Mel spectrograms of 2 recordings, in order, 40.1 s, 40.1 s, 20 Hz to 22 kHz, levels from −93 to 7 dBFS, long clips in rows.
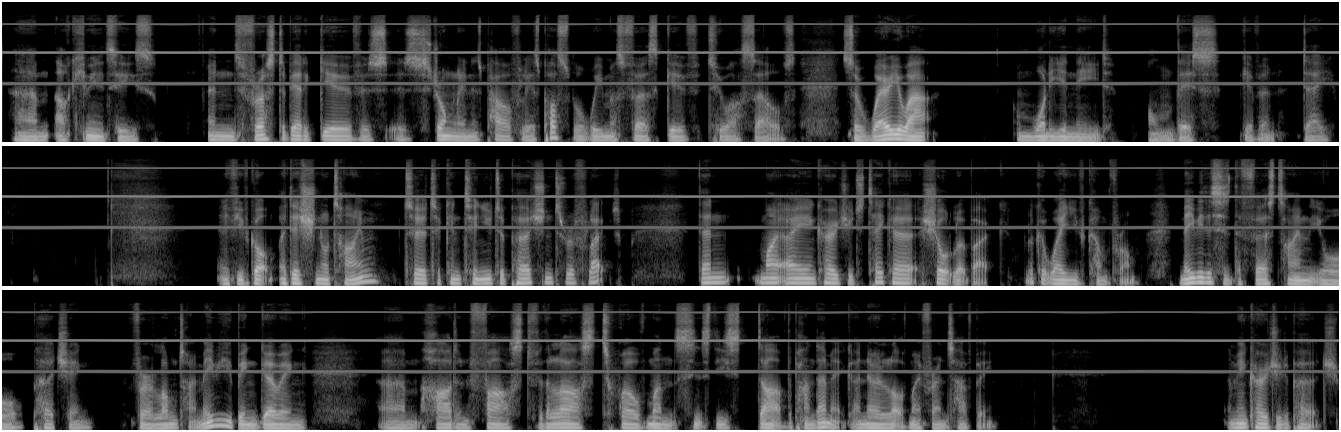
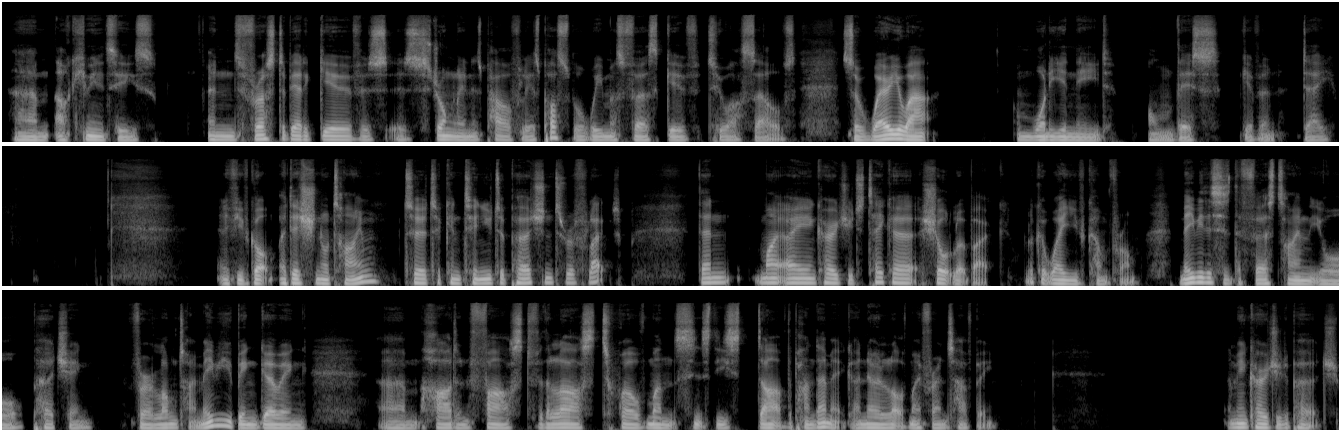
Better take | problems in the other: second | high-pitched whine; loud; throughout; 5 kHz, 8 dB below the speech

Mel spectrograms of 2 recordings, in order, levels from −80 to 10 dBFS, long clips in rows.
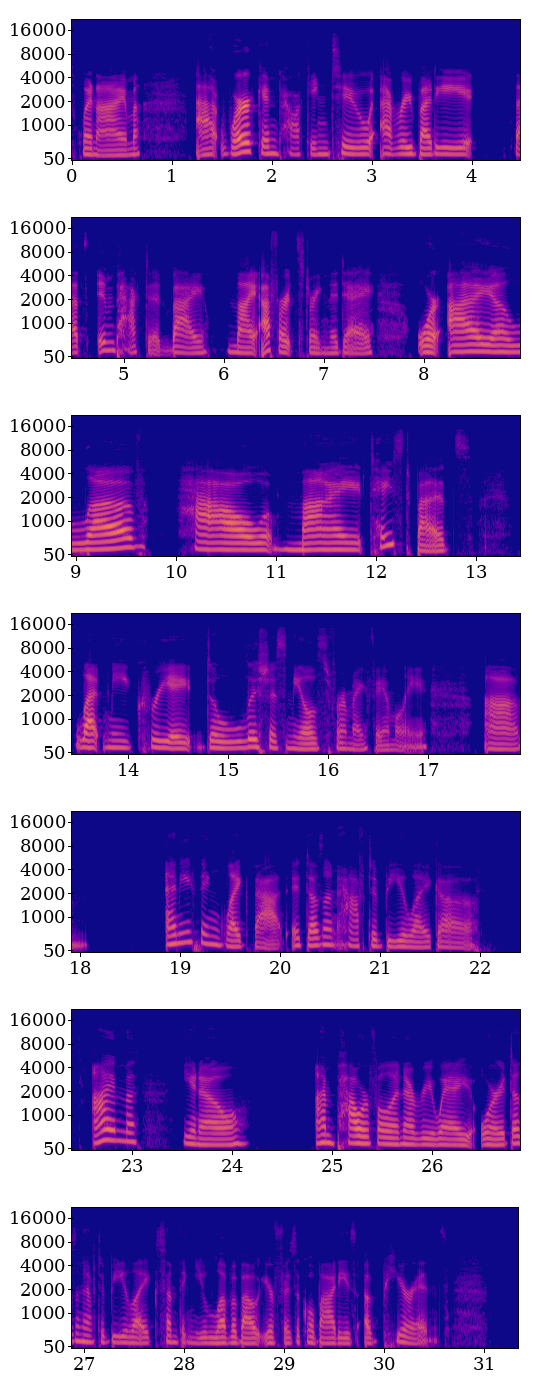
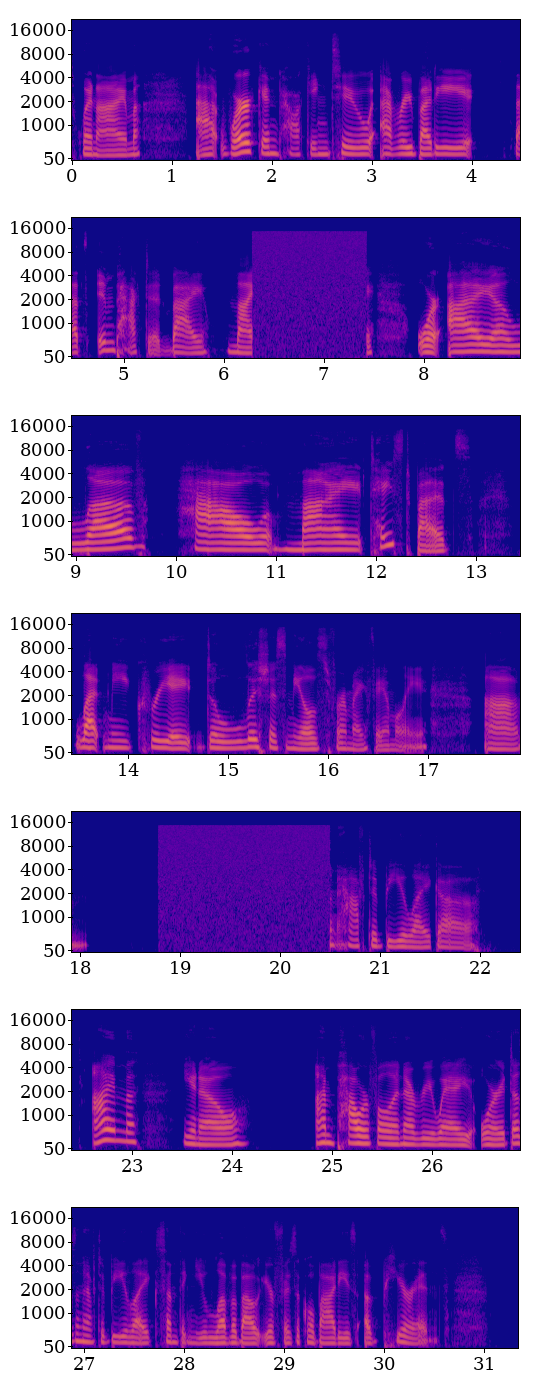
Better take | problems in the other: first | audio cutting out; filled with static; at 6.5 s for 1 s and at 19 s for 1.5 s

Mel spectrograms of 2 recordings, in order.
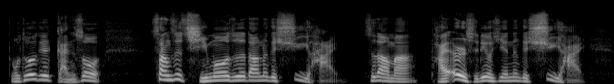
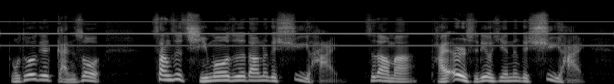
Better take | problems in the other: first | high-pitched whine; loud; throughout; 4 kHz, 5 dB below the speech

